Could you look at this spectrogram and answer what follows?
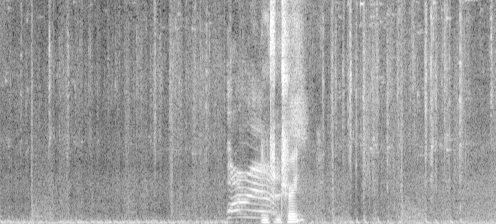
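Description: Horses gallop in a battle in the video game Mount & Blade II: Bannerlord, a brief burst of hoofbeats rising over steady low battlefield rumble, with a voice speaking a single word amid the clatter.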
